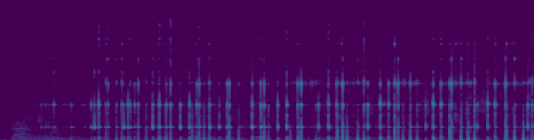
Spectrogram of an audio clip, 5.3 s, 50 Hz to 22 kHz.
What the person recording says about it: 16:21 Glass Jar and Wood Lid Tapping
